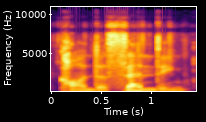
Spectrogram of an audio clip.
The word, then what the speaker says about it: condescending: to watch my accent condescending the c-o-n sounds like khan ah the stress is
